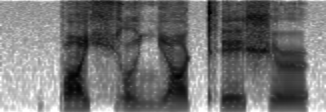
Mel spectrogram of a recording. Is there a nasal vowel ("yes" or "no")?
no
